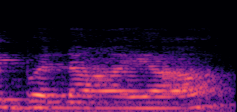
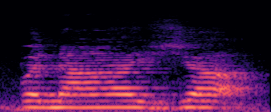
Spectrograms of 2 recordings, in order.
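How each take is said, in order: First: बनाया said at normal speed with the glide; spoken pronunciation. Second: बनाया drawn out slowly, each letter as written; spelling pronunciation. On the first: Teacher gives the natural spoken form of बनाया. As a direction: say बनाया naturally, as people speak it. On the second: Teacher slowly reads बनाया letter by letter. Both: Shown as a demonstration. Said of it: "बोलेंगे बनाया".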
